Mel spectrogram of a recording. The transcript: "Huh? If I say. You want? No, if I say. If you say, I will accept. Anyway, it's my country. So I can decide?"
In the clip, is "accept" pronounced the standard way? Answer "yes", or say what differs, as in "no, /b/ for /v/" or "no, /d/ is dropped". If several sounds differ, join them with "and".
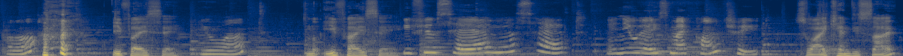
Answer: no, /k/ is dropped and /p/ is dropped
